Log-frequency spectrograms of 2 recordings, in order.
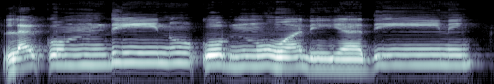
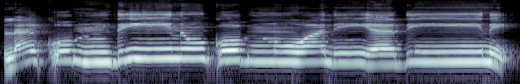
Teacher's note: ہم نے کسی لفظ کو بھی لمبا نہیں کیا، دال یا زیر دی میں صرف ہم نے تھوڑا سا کھینچا ہے، 1 الف کی مقدار کے برابر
